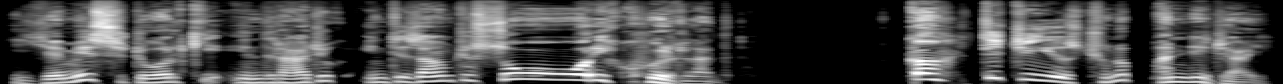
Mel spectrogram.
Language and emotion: Kashmiri, disgusted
